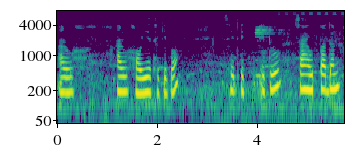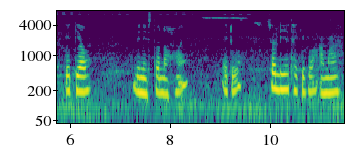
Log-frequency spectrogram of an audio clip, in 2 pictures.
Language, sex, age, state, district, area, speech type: Assamese, female, 45-60, Assam, Goalpara, urban, spontaneous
